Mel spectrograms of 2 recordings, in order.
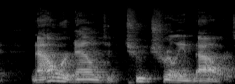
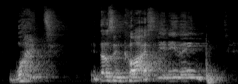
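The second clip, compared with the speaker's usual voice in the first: incredulous. Acted. Mocking incredulous repeat of claim.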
